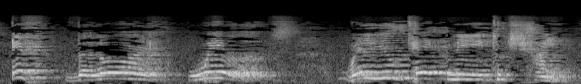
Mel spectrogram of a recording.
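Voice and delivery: a hint of a small child asking, slow; gently voicing a six-year-old; granddaughter quoted. Grandfather quoting his granddaughter to the congregation, lightly childlike. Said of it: "my granddaughter said to me".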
